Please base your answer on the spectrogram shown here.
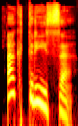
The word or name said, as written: aktrisa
